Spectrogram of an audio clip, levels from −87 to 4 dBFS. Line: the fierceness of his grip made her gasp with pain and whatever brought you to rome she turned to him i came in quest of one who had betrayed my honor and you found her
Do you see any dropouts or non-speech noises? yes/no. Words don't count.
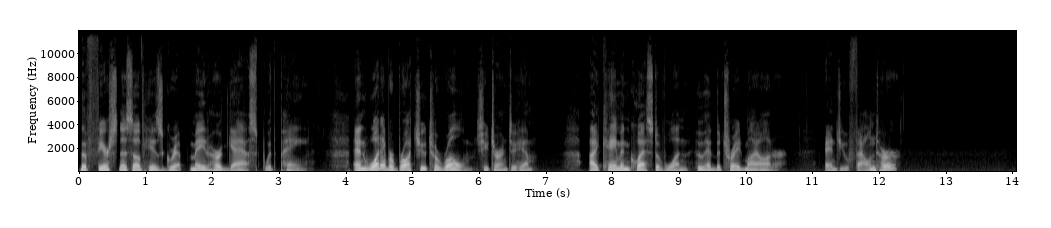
no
